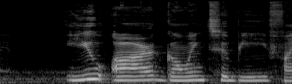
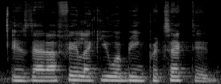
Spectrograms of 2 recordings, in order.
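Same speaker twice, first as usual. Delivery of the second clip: usual speaking voice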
